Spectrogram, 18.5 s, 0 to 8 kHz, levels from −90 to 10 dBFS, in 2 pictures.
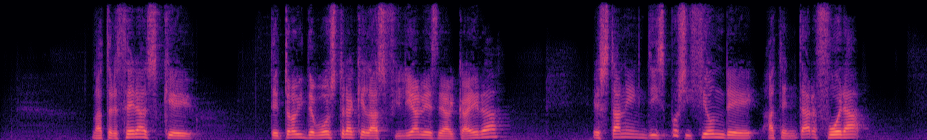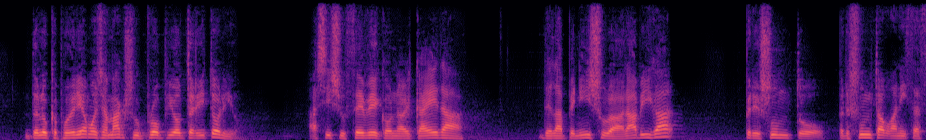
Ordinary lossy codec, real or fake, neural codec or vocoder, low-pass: none; fake; codec, 16 kHz, 0.5 kbps, X-Codec, WavLM features, trained on Multilingual LibriSpeech; none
